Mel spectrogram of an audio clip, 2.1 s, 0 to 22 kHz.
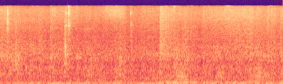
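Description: Mercedes Sprinter 4x4 van's diesel engine running at low speed as the van crawls through a muddy puddle, a steady low rumble with tyre and water noise. There is one sharp click about half a second in.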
